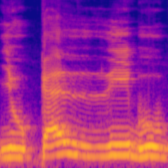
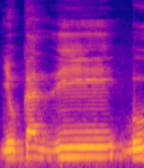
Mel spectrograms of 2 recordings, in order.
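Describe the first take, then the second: First: No sound in the word is drawn out. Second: A sound in the word is drawn out. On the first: The speaker calls it right. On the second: The speaker calls it wrong.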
